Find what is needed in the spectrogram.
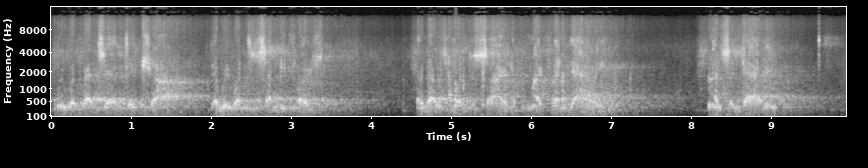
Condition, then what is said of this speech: Laryngectomy. And then they put this piece of thing in my throat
